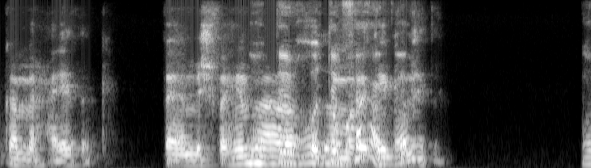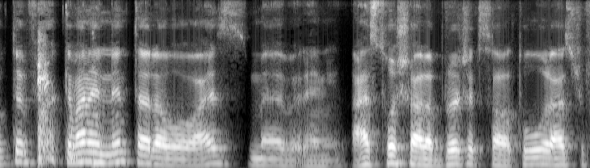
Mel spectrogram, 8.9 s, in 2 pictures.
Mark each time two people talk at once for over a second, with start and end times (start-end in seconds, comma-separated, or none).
1.9-3.1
